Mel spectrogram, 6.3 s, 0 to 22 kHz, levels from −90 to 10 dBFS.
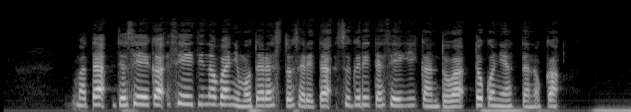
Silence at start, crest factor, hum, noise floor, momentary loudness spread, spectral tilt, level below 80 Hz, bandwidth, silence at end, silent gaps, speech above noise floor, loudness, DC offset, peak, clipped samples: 0.75 s; 18 dB; none; -61 dBFS; 9 LU; -6.5 dB/octave; -40 dBFS; 9.6 kHz; 0 s; none; 41 dB; -21 LUFS; under 0.1%; -2 dBFS; under 0.1%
